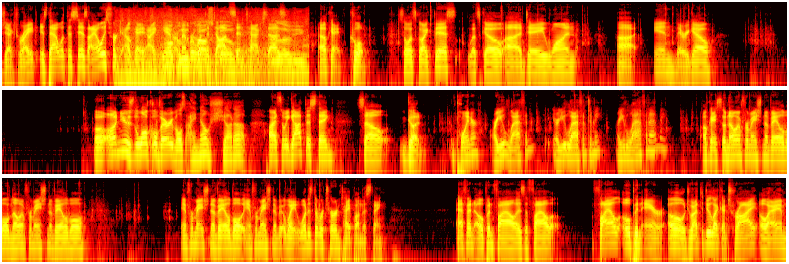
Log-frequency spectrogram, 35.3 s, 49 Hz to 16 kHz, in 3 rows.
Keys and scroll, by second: 0.0-13.7 typing, 10.0 ctrl+c, 14.9 typing, 18.4 alt+{, 18.6-28.8 typing, 20.4 ctrl+c, 23.6 ctrl+c, 34.3 ctrl+c, 35.1 ctrl+c.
